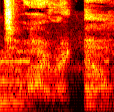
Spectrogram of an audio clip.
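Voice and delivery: whisper. Real, not acted. Stoned friend whispering to himself.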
